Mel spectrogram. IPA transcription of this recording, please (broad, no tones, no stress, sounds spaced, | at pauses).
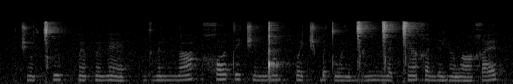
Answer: t͡ʃ õ ǀʰ ɨ pː ɛ̃ f ɛ̃ ð ɛ̃ | ɡʱ ə̃ nː ɑ̃ | χ o t ɨ t͡ʃ ə̃ ŋ͡ǃ õ pː ə t͡ʃ ɓ ə t w ə̃ ɡ͡ǀ ɨ ŋ͡ǀ ɛ ǀ ɛ̃ χ ɨ n ɨ j ə̃ w ɑ̃ χ ɛ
